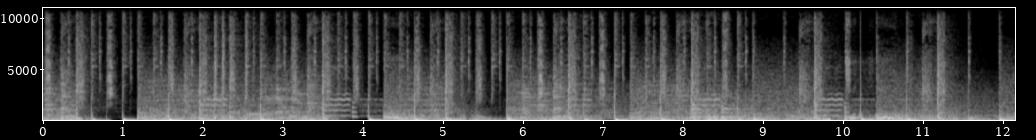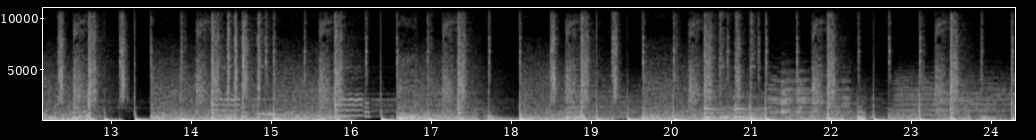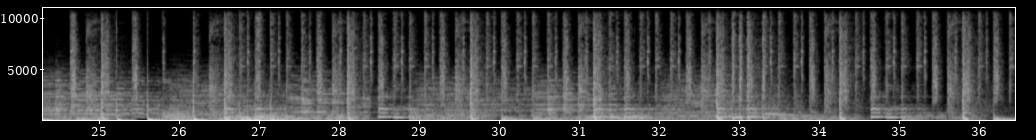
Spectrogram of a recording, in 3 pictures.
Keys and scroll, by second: 1.6-2.0 typing, 8.9-9.4 typing, 11.8 space, 14.9 ], 15.4 [, 15.5 [, 15.8 [, 19.8 ctrl+alt+shift+e, 21.2 ctrl+j, 22.3-22.6 typing, 23.9-24.6 typing.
